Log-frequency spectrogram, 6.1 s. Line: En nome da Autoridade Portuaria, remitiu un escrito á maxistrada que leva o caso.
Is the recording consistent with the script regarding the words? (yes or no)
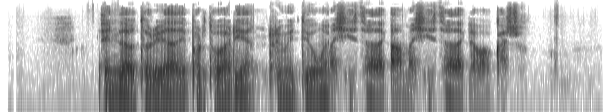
no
